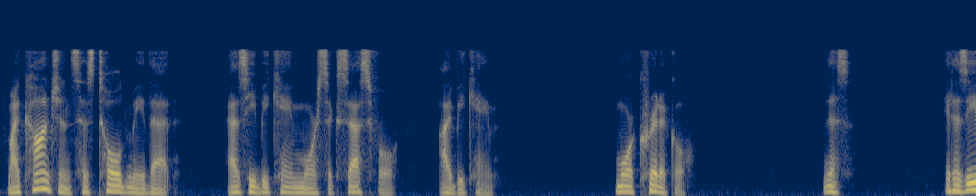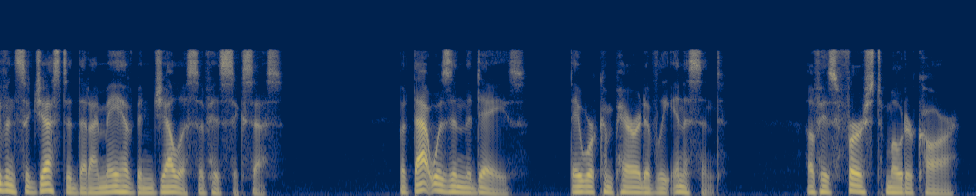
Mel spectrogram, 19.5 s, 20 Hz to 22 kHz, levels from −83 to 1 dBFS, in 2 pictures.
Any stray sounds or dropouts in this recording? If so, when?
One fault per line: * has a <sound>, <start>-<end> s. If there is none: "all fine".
all fine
